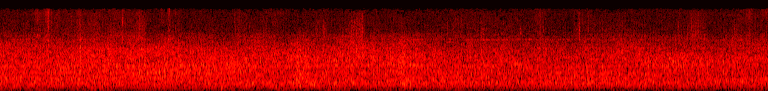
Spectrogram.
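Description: Steady wind and wave noise over choppy sea water, with wind buffeting the microphone and a few faint clicks.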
